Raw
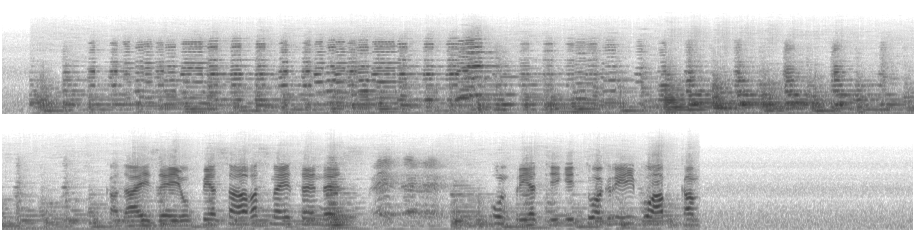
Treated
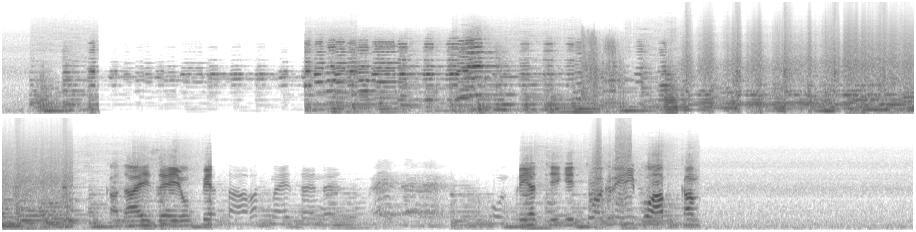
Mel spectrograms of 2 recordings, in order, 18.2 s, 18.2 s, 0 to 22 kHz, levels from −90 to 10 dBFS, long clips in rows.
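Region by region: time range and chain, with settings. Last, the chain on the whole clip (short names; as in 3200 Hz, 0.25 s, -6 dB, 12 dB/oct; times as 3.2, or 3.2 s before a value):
0.96–3.03 band-pass 1400 Hz, Q 12 + air absorption 250 m
3.55–4.5 Bessel low-pass 5800 Hz + bell 130 Hz -7 dB 1.9 oct
5.79–6.23 LPF 5600 Hz + Doppler distortion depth 0.79 ms
6.75–9.83 median filter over 41 samples + negative-ratio compressor -27 dBFS, ratio -0.5 + overdrive pedal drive 23 dB, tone 7100 Hz, clips at -14.5 dBFS
11.21–14.3 Bessel low-pass 1200 Hz, order 4 + notches 50/100/150/200/250/300/350/400/450 Hz + compressor 8:1, threshold -30 dBFS
14.91–15.42 overloaded stage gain 26 dB + dynamic EQ 1100 Hz, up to +7 dB, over -44 dBFS, Q 1.2
whole clip: HPF 97 Hz 24 dB/oct; bell 440 Hz -12 dB 2.6 oct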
